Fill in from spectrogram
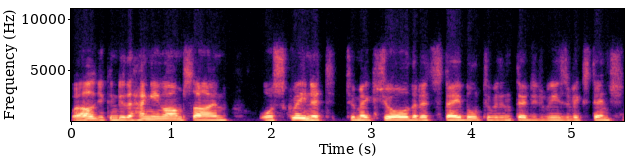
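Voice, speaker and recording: Somewhat breathy and fairly high for a man, his voice moves at a fairly quick pace in a monotone, flat intonation. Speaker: orthopaedic surgeon. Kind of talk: lecture. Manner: fast.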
